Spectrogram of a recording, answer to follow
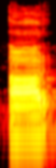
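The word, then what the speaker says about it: hour: Next, honest, ऑनर, आर, एयर, इसमें H silent है।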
